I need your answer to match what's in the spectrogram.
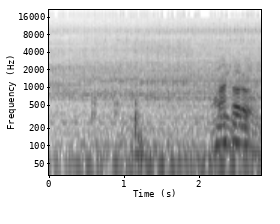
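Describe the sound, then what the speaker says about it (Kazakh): A Toyota Camry engine runs at a steady low idle, a faint continuous hum with brief voices near the end. "Мотор өте жақсы жұмыс істеп тұр."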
